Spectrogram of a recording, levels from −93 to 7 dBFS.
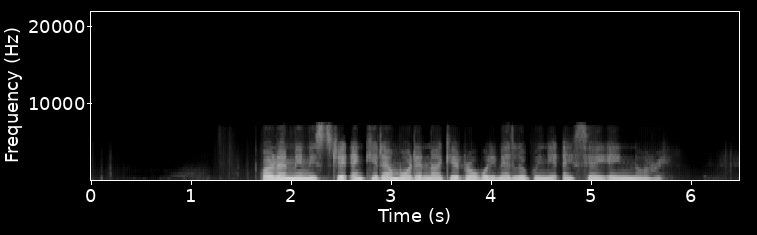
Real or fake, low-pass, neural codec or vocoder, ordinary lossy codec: fake; 7.2 kHz; codec, 16 kHz, 0.5 kbps, X-Codec, HuBERT features, trained on LibriSpeech; none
